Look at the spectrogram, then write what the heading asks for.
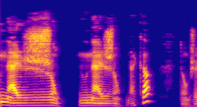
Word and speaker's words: nageons: Donc, par exemple, nous nageons. Donc là, pour que la prononciation soit régulière, on doit rajouter ce petit E qui fait que on prononce nous nageons.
